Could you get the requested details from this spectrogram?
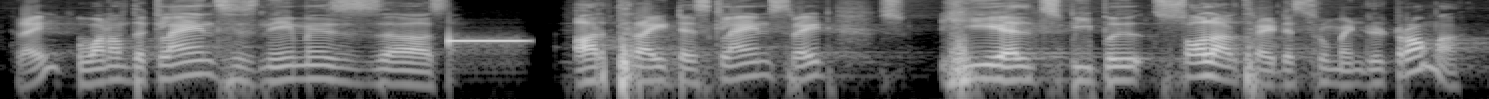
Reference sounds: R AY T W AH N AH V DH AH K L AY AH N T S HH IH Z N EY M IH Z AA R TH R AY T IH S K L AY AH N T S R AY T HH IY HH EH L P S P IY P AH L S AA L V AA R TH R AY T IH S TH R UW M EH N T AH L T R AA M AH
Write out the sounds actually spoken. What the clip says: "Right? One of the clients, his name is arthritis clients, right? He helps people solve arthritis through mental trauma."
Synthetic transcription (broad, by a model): R AY T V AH N AH V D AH K L AY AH N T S HH IH Z N EY M IH Z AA R T R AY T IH S K L AY AH N T S R AY T HH IY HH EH L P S P IY P AH L S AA L AA R T R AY T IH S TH R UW M EH N T AH L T R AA M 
